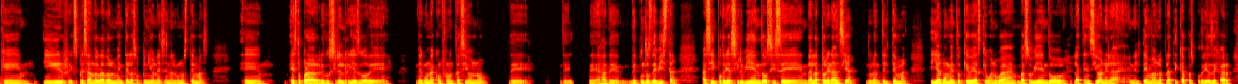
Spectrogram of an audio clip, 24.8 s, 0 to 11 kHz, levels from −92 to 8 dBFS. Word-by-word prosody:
que 105 -4 -2 0.4
ir 120 0 +1
expresando 115 +3 -1
gradualmente 115 0 +2
las 110 0 -1
opiniones 105 0 -3
en 100 -1 -2
algunos 100 +1 -3
temas, 120 +6 -3 0.7
eh, 100 0 -1 0.6
esto 125 0 0
para 115 -1 +8
reducir 105 +1 -1
el 120 -1 +1
riesgo 110 -1 +1
de 100 +1 -3 0.5
de 105 - -3
alguna 110 +1 0
confrontación, 105 0 -2
¿no? 105 - -5 0.4
De - - -7 0.5
de - - -7 0.3
de 100 0 -4
ajá, 105 +1 0
de 100 -1 -3
de 105 +1 -4
puntos 125 +2 0
de 105 -1 +4
vista. 110 +1 -1 0.5
Así 110 +3 0
podrías 115 -1 +1
ir 120 -1 0
viendo 115 +1 +4
si 125 -3 -4
se 95 -3 +1
da 100 +1 +3
la 110 +1 +2
tolerancia 105 -1 +2
durante 100 +1 -4
el 100 0 -5
tema, 105 +5 -1 0.4
y 100 - -2
ya 105 - +8
al 100 - +3
momento 115 0 +1
que 105 - +2
veas 105 +1 +4
que, 110 - -6
bueno, 105 -2 -1
va 105 0 +3
va 105 +1 +1
subiendo 105 -2 +2
la 110 0 +2
tensión 110 +3 0
en 110 -1 -2
la 105 0 -3 0.2
en 100 0 -4
el 100 0 -6
tema 110 +1 +1
o - - -2
en - - -1
la 100 - -1
plática, 115 +4 +1
pues, 100 -4 -3
podrías 95 -2 -2
dejar 100 0 +1
105 Hz, 160 wpm, -21 LUFS, 100-115 Hz, 0.7 s, para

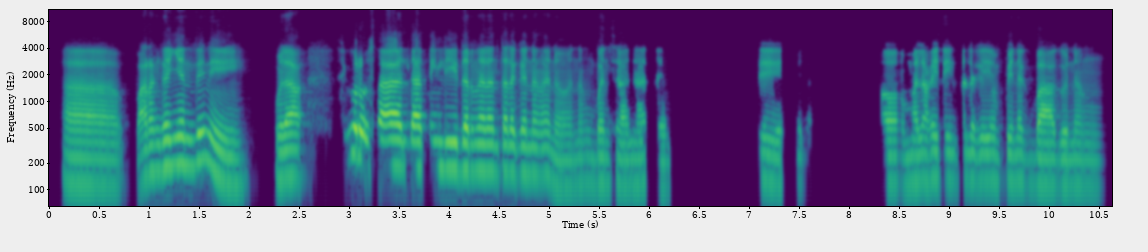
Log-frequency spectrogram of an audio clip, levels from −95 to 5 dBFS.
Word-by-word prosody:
Ah, 115 -2 -1
parang 160 - +1
ganyan 190 +1 +2
din, 220 +1 +3
eh, 140 -6 +1 0.5
wala 140 +1 +2 0.3
siguro 250 -3 +5
sa 185 -1 +7
dating 175 0 +2
leader 170 -1 +3
na 165 - +3
lang 155 - -4
talaga 160 -1 +1
ng 150 -1 -2
ano, 115 -6 -5
ng 115 +2 -12
bansa 115 -2 -4
natin. 115 -2 -8 0.9
Kasi 125 -3 -3
eh, - - -17 0.8
oo, 120 -1 -3
malaki 130 +2 -1
din 135 -1 -6
talaga 130 0 -6
yung 130 -2 -6
pinagbago 115 -3 -2
ng 110 -1 -10
130 Hz, 150 wpm, -23 LUFS, 115-165 Hz, 0.9 s, sa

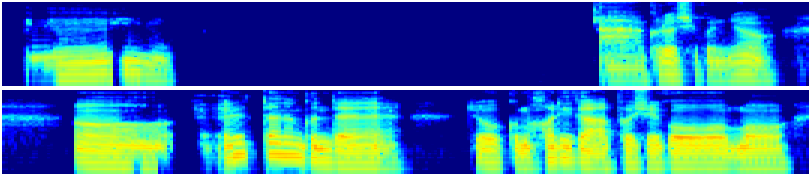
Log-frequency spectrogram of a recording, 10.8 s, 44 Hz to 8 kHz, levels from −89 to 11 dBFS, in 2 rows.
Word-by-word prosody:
음. 95 0 -7 2.8
아 - - -1
그러시군요. 75 +1 -4 0.7
어 85 -4 +1 0.3
이 120 - 0
일단은 150 +1 +1
근데 90 - +2 0.5
쪼끔 95 -4 -1
허리가 115 -3 +3
아프시고 85 0 +3
뭐 75 -1 +1
90 Hz, 135 characters per minute, -27 LUFS, 80-105 Hz, 2.8 s, 허리가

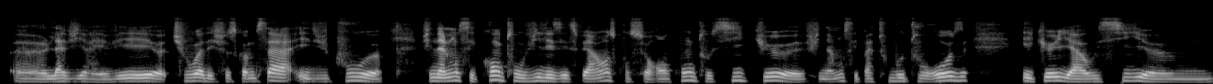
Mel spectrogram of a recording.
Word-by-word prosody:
heu, 135 -2 -2
la 140 +2 +3
vie 140 +1 -4
rêvée, 140 +5 +2
heu, - - +2
tu 155 - -5
vois? 160 0 +4
Des 140 -2 -3
choses 135 +2 -6
comme 145 0 -1
ça, 160 +2 +4
et 140 - -2
du 140 0 -10
coup, 175 +3 0
heu, 130 -2 +4 0.4
finalement, 165 +3 +4
c'est 150 -4 -5
quand 200 -5 +2
on 160 - 0
vit 160 +4 -2
les 145 -2 +1
expériences 145 +5 0
qu'on 140 - -15
se - - -3
rend 130 +1 -2
compte 185 +2 -3
aussi 165 +6 -6
que, 180 -9 +3
heu, - - -7
finalement, 130 +3 -7
c'est - - -9
pas 140 - -5
tout 150 - -13
beau, 155 0 -2
tout 145 -2 -7
rose, 180 +5 +3 0.5
et 155 -2 0
qu'il 175 +5 +3
y 155 -4 +5
a 130 -1 +4
aussi 155 +5 -2
hem. 125 -1 -2
145 Hz, 210 wpm, -25 LUFS, 135-165 Hz, 0.5 s, y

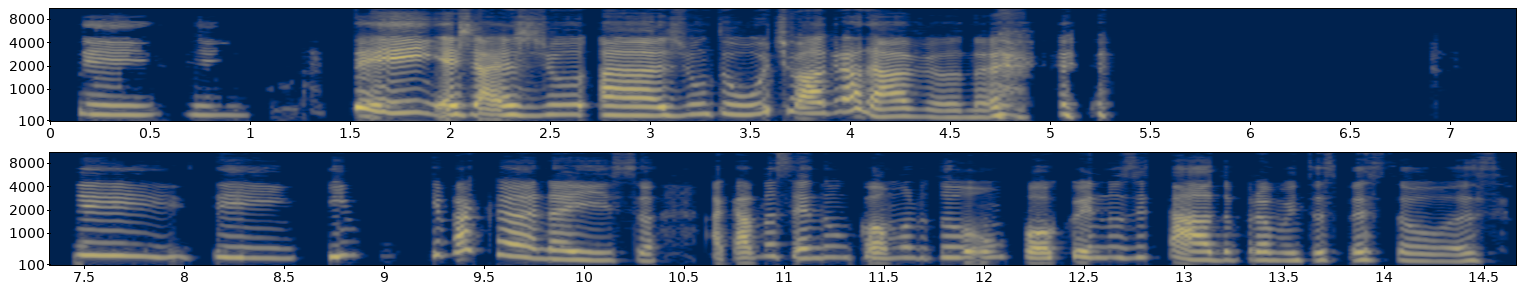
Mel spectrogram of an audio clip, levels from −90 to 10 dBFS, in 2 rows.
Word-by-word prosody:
Sim 270 -2 -2
sim, 260 -1 -12 0.5
sim, 335 - +8
eu 270 - +9
já 275 +1 +4
aju 270 0 +1 0.2
ah, 255 -1 +5
junto 285 +4 -6
útil 380 +7 -4
ao - - +7
agradável, 220 - +2
né? 200 +2 -4 2.7
Sim, 350 -4 -3
sim, 290 -2 -7
que 340 +3 -3 0.3
que 385 0 -10
bacana 345 - 0
isso, 225 -2 -6 0.3
acaba 345 - -4
sendo 290 -1 -6
um 310 - -16
cômodo 300 0 -5 0.3
um 160 - -13
pouco 150 0 -1
inusitado 300 - -1
pra 235 -1 -4
muitas 225 +1 -8
pessoas. 220 -3 -8
270 Hz, 115 wpm, -21 LUFS, 230-310 Hz, 2.7 s, eu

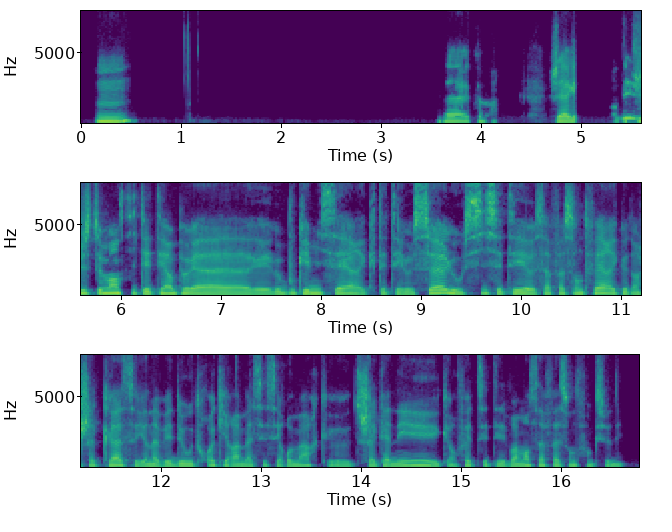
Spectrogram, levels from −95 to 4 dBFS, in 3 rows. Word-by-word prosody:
Mmh 165 0 +5
mh. 225 0 -3 3.0
D'accord, 160 0 -1 0.7
j'allais 165 0 +4
te - - -13 0.3
demander, 190 +2 +2
justement, 180 +2 +5
si 170 -3 -4
tu 160 - +1
étais 160 +1 +1
un 160 -1 +4
peu 170 +2 +1
la 140 -3 +2
les 140 0 -1
le 150 +1 -1
bouc 150 +2 -3
émissaire 160 0 +3
et 140 - -5
que - - -10
tu - - -7
étais 145 0 -3
le 145 0 -2
seul 195 +5 +4
ou 160 - +1
si 170 +3 +3
c'était, 165 +1 +2
heu, 150 - +3
sa 150 +2 -2
façon 150 0 -1
de - - -3
faire 180 -1 +2
et 155 - 0
que 155 - -4
dans 140 0 -4
chaque 150 +2 -1
classe, 170 -1 -1
il 145 - -4
y 140 - -2
en 140 - -1
avait 140 +1 -2
2 150 +2 -2
ou 150 0 +1
3 165 - -5
qui 155 -1 -5
ramassaient 135 +2 -5
ses 145 - -6
remarques, 150 +4 -6
heu, 130 -1 -7
de 120 - -17
chaque 145 -2 0
année 150 +2 0
et 130 - -5
qu'en - - -8
fait, 155 -1 -5
c'était 140 -1 -5
vraiment 140 +3 -1
sa 155 0 -3
façon 150 -1 -3
de 150 - -5
fonctionner? 120 - -8
150 Hz, 215 wpm, -22 LUFS, 140-165 Hz, 3.0 s, Mmh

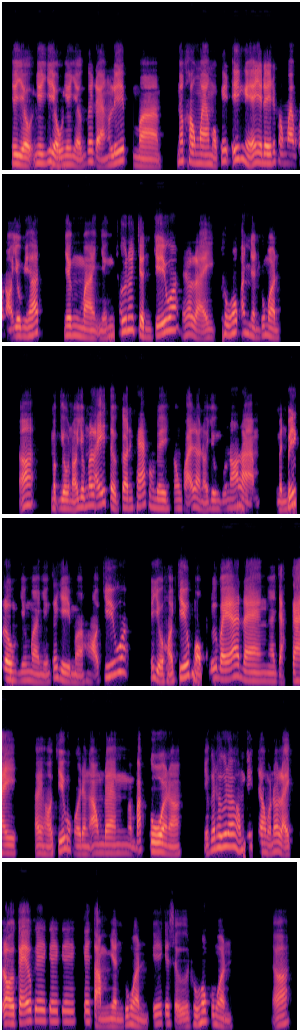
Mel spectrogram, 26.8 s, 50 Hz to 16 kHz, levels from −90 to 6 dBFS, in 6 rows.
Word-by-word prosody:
Ví 155 -1 +4
dụ 135 -2 +5
như 160 0 +1
ví 185 - +2
dụ 130 - +5
như 140 +3 -1
những 120 -6 -2
cái 190 0 -1
đoạn 110 - +1
clip 180 +8 +2
mà 115 -4 +1 0.3
nó 190 +1 0
không 175 -4 0
mang 155 -1 +3
một - - -4
cái 195 +1 -2
ý 210 +3 +3
nghĩa 230 - +4
gì 170 - +5
đi, 160 -1 +7
nó 180 - -7
không 160 - -7
mang 155 -1 +2
một - - -16
cái 170 - -10
nội - - -2
dung 150 -1 +2
gì 145 - -2
hết, 180 +6 +3 0.3
nhưng 160 -2 0
mà 125 -2 +3
những 115 +2 -8 0.2
thứ 220 +2 +1
nó 250 - +2
trình 130 -2 +2
chiếu 185 - +5
á 245 - +3
thì 145 - -10
nó 175 - -1
lại 125 -4 0
thu 170 -2 -3
hút 205 +3 0
ánh 190 -1 -4
nhìn 140 -4 -3
của 160 - -8
mình. 150 -6 +1 0.6
Đó, - - +2 0.3
mặc - - -5
dù 140 -1 +1
nội 125 +1 -1
dung 165 0 -2
nó 190 - +2
lấy 200 +4 +3
từ - - 0
kênh 150 +4 0
khác 185 +4 +1
luôn 175 - -10
đi, 145 -2 0
không 140 +1 -7
phải - - +1
là - - -1
nội 115 +1 -6
dung 135 +1 -6
của 135 - -13
nó 150 - -1
làm, - - +1 0.3
mình 120 +1 -5
biết 210 - +5
luôn, 150 -1 +3
nhưng 140 +1 -9
mà 130 -2 -2
những 115 +1 -10
cái 185 - -5
gì 135 -6 0
mà 115 -2 -6
họ 105 - -4
chiếu 220 +8 0
á, 285 - +1 0.4
ví - - -5
dụ - - +1
họ - - -1
chiếu 195 +4 +3
một 245 - +1
đứa 175 +3 -5
bé 160 +5 +6
đang, 140 -6 +2
a, 130 - -5
chặt - - -1
cây, 135 -2 +4 0.3
hay 130 +1 -1
họ 120 -1 -2
chiếu 175 +8 +1
một 195 - -6
người 125 -1 -2
đàn 120 -1 -3
ông 135 +2 0
đang 135 0 0
m 125 -3 -8
bắt - - +2
cua 155 -1 +6
này - - +2
nà, 115 -1 -1 0.4
những 125 - -8
cái 185 - -1
thứ 220 +3 +2
đó 240 0 +3
hổng 230 - -2
biết 225 - -8
sao 150 - +1
mà 130 - -4
nó 160 - +1
lại 110 -6 +2
lôi 160 0 +5
kéo 180 +3 +6
cái 200 0 0
cái 190 -1 -3
cái 185 -1 -4
cái 185 - -1
tầm 110 -1 +1
nhìn 115 -2 -3
của 140 - -7
mình, 110 -8 -2
cái 155 +2 -4
cái 155 - -4
sự 110 -7 -5
thu 140 - -5
hút 185 +1 0
của 150 - -10
mình. 125 -6 -2 0.7
Đó, - - -1
150 Hz, 290 wpm, -24 LUFS, 130-185 Hz, 0.7 s, đi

